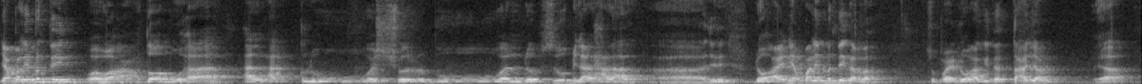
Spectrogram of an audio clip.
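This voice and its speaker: A man's voice: fairly high pitch, animated, a little slow, a little mellow, slight background noise. A man giving a mosque study talk as an Islamic preacher, explaining Arabic terms in casual speech and often adding a tag word. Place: mosque hall. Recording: echoey room with faint ambience.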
